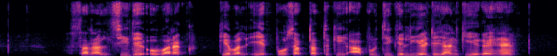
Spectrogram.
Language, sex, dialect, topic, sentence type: Hindi, male, Marwari Dhudhari, agriculture, statement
